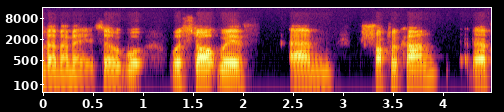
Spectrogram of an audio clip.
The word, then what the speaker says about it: Shotokan: So we'll start with Shotokan. Did I pronounce that right?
